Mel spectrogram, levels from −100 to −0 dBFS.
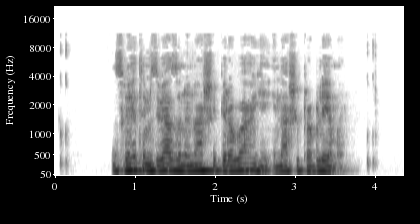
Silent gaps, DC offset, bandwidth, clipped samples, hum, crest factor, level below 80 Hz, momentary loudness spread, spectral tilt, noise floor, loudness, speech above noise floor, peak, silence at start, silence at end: none; under 0.1%; 7.2 kHz; under 0.1%; none; 14 dB; -58 dBFS; 8 LU; -8 dB/octave; under -90 dBFS; -23 LUFS; over 69 dB; -8 dBFS; 0.7 s; 0.75 s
